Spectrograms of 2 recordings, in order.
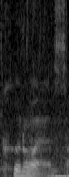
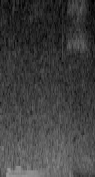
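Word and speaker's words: Cunoesse: But when I first played the game, I thought Kuno-S's name was pronounced Kuno-Mise. I've heard other people pronounce it Kuno-S.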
